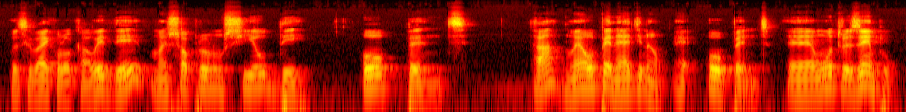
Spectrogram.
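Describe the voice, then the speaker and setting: A Brazilian man teaching English grammar in an audio lesson, explaining patiently and slowing down to model English words. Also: medium pitch, a little mellow. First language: Portuguese.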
